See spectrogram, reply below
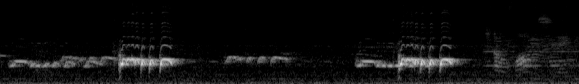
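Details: Male zebra dove coo song as other doves answer back and forth: paired sequences of low rolling coos building to louder trilled bursts, about every three seconds.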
